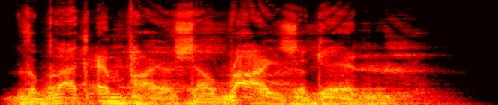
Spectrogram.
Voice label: Male Old God Bark; YShaarj

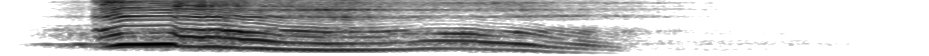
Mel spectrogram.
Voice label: Female Ghost Death

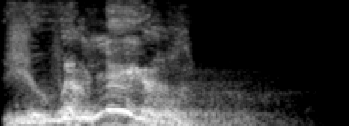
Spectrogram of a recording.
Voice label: Male Elemental Attack

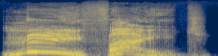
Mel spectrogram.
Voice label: Ogre Emote

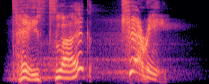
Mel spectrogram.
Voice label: Male Forsaken Attack

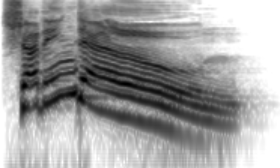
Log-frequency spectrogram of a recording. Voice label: Male Mech Death

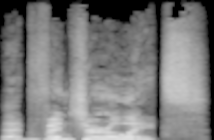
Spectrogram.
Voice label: Male Human New Game

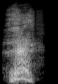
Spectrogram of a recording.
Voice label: Male Venthyr Attack

